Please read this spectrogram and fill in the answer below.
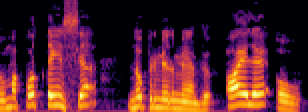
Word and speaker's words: Euler: Euler porque é alemão, então a gente pronuncia Euler, o E.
